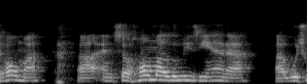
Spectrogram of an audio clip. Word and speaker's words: Houma: You can't say Houma, which is how it's spelled. You got to say Houma.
